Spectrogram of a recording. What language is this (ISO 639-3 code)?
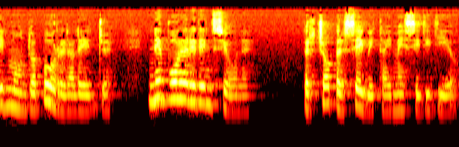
ita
